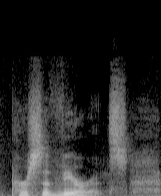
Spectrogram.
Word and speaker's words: perseverance: For pronunciation, this word has four syllables, and the stress is on that third syllable, perseverance. And the second and fourth syllable have that unstressed schwa sound. Sounds like uh perseverance.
